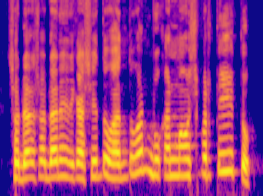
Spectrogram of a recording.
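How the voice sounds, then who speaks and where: A man's voice: extremely high pitch, rapid-fire, smooth, dry recording, studio quality. A man preaching a sermon as pastor, with playful asides to the congregation, acting out God's words in a raised voice.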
